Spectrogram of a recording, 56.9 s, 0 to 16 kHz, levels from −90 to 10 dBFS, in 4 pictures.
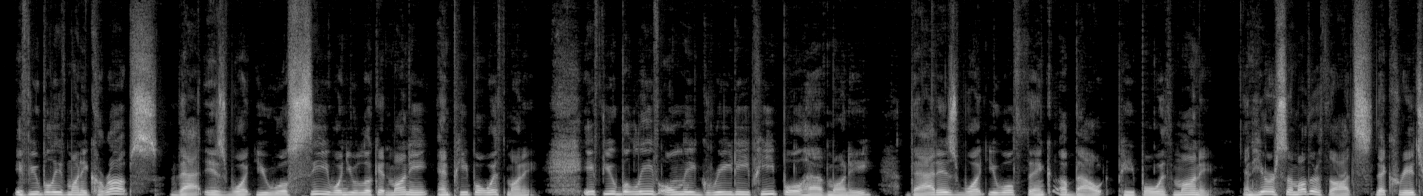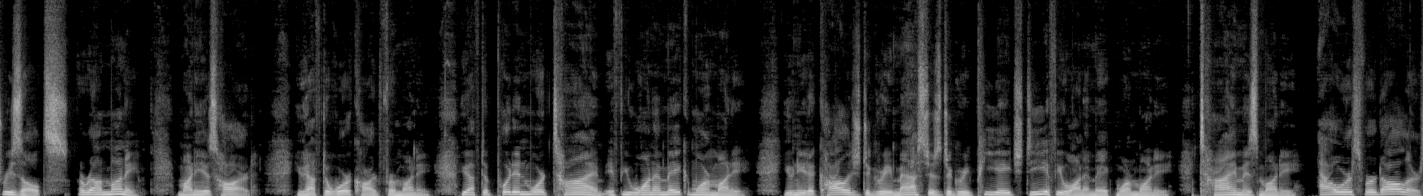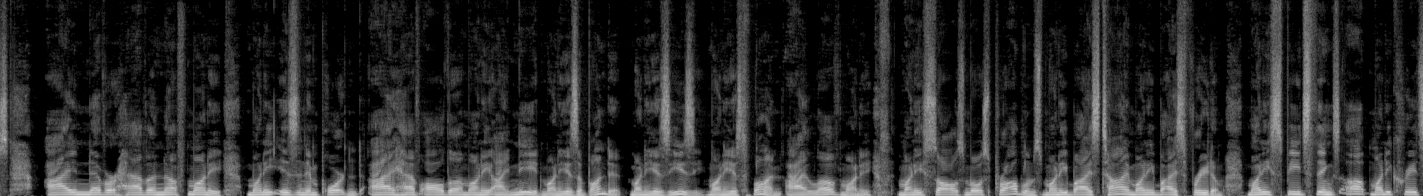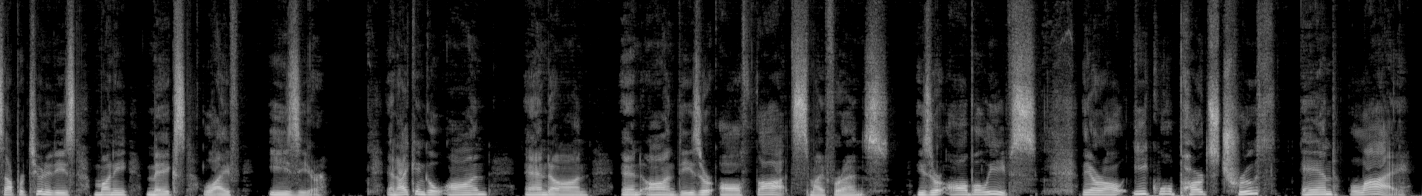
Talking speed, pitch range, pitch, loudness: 180 wpm, 135-170 Hz, 155 Hz, -19 LUFS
